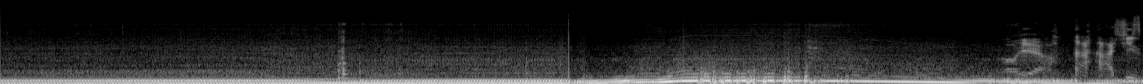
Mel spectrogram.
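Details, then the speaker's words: Honda Integra project car on two-step launch control, revs held flat against the limiter with rough choppy exhaust then rise and fall; 30 degrees ignition retard added after a baseline with zero fuel enrichment. "now all I'm gonna do is I'm going to add 30 degrees of ignition [ __ ] into it and we'll see how it sounds"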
